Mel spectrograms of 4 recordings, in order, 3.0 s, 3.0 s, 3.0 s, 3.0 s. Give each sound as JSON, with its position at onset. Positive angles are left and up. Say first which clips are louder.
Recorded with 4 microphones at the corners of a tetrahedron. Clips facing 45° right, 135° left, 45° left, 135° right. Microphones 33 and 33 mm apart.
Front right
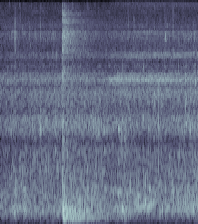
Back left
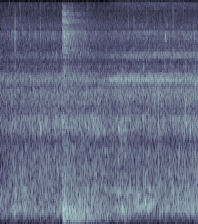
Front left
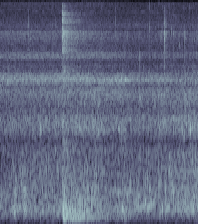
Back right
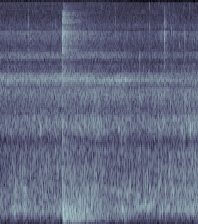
{"t": 0.9, "sound": "a thud", "louder": "front right 2 dB, even", "azimuth_deg": -75, "distance_m": 3.5}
